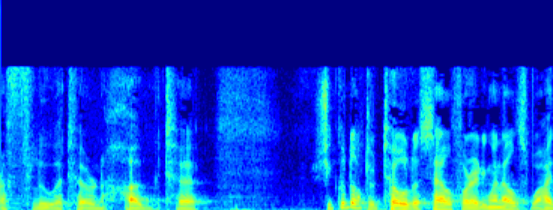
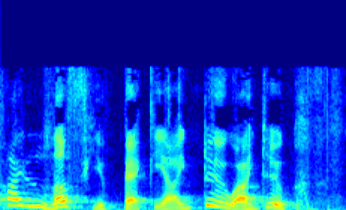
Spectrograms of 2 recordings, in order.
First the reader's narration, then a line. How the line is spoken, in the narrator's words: cried out with a queer little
